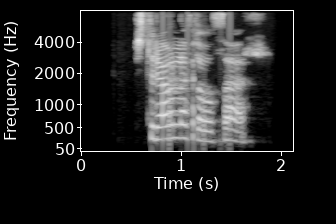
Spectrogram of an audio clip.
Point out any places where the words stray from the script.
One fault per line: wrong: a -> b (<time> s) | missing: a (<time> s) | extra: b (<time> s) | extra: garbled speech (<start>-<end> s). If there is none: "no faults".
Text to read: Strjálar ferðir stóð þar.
missing: ferðir (1.1 s)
